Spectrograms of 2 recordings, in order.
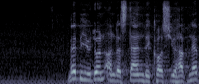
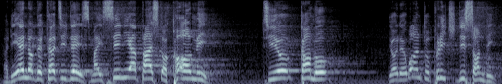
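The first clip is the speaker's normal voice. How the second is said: high, loud sermon climax; full-force preaching; fiery preaching; 7 semitones higher, 11 dB louder than usual. Acted. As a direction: build the story to a shout.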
